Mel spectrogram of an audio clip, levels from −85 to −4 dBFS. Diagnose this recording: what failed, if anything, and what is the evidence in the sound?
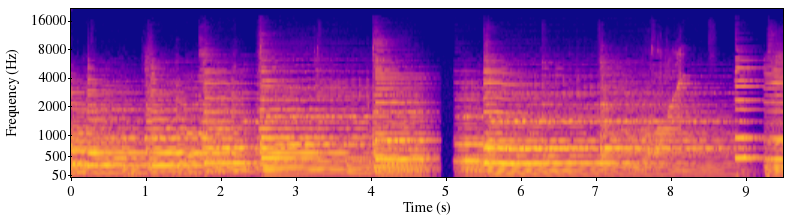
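Smeared, phasey, noisy patches replace the sound at 2.31 to 2.47 s, 4.66 to 5.24 s and 8.97 to 9.38 s. This is AAC frame loss with concealment at the codec stage: the decoder rebuilt about 128 ms, 427 ms and 256 ms of missing frames from the last good spectrum.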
